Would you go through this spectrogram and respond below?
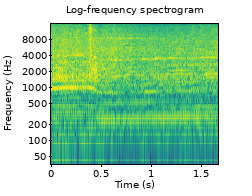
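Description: Race car engine in a DTM racing video game, a steady loud drone with a rising-falling pitch line, joined by a brief tire-squeal flavor early on, continuous throughout with no voices.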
